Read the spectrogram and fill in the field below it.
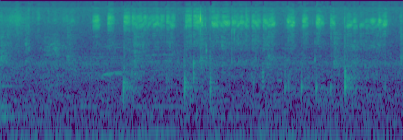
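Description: Chalk or pen scratches out mathematics on a lecture board in short, uneven strokes and taps, moderately close, with faint room noise between marks and no speech over it.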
